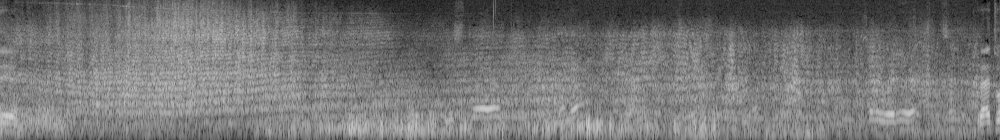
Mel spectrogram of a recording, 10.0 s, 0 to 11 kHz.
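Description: Kingtech K140 turbine of an RC model jet in flight, a jet whine that is loudest in the first three seconds as it passes, with a sweeping, phasing sound, then eases as the jet moves away.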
